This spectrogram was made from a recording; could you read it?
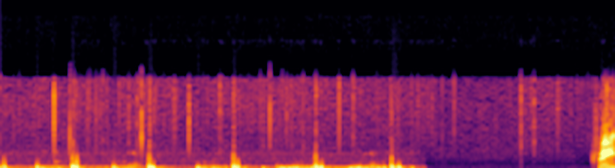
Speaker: tracing number two shows a physiological narrow splitting of the second sound varying with respiration it should be noted that the pulmonary valve closes later than the aortic valve on inspiration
